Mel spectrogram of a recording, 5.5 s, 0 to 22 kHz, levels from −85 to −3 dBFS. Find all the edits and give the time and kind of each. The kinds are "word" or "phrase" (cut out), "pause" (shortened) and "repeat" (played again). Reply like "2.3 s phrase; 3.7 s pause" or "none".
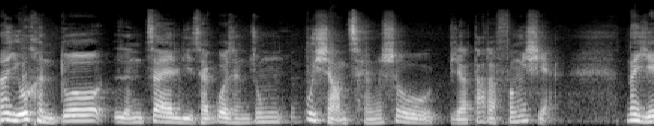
2.4 s word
